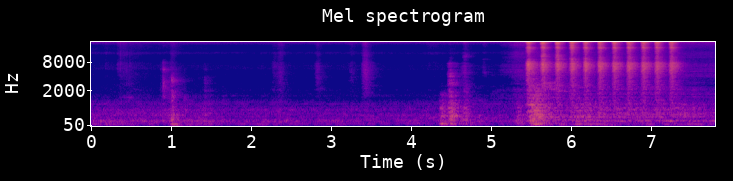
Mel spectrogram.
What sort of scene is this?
kitchen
